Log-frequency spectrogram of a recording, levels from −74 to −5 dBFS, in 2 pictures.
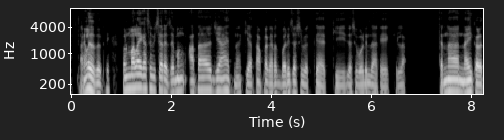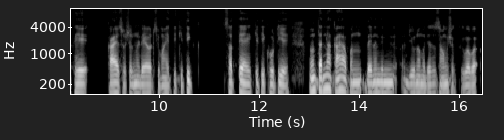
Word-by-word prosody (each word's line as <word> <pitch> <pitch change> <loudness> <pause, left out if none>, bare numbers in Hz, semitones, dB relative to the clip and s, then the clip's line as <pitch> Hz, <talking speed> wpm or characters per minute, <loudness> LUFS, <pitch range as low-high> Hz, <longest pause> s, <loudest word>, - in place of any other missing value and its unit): चांगलंच 145 -3 +5
होतं 105 -1 +2
ते. 135 - -6 0.3
पण 145 +1 +2
मला 160 +2 +7
एक 160 - +4
असं 155 0 +1
विचारायचं 135 -5 +1
आहे. 120 - -1
मग 130 0 -1 0.2
आता 140 +4 +1
जे 135 +2 -1
आहेत 135 -1 -1
ना 95 +1 -5
की 110 - -2
आता 105 +2 -2
आपल्या 110 +2 -2
घरात 105 0 -1
बरीच 110 +3 0
अशी 110 0 -4
व्यक्ती 100 +2 -5
आहेत 90 -3 -2
की 95 -2 -6 0.2
जसे 95 +1 -5
वडीलधारे 95 -3 -3
तिला 95 +3 -10 0.7
त्यांना 125 +3 +4
नाही 120 +1 +4
कळत. 100 0 +3
हे 105 0 +3 0.5
काय 105 0 +5
आहे 110 -1 +5
सोशल 95 +1 -7
मीडियावरची 100 -2 -1
माहिती 95 -1 -5
किती - - -1 0.7
सत्य 110 +2 +3
आहे, 100 -2 +1
किती 105 +1 -4
खोटी 100 0 -1
आहे. 95 +1 -4 0.4
म्हणून 135 +2 +3
त्यांना 150 +3 +6
काय 130 +3 +4
आपण 110 -4 0
दैनंदिन 110 0 +1 0.3
जीवनामध्ये 100 -1 -2
असं 100 +1 -5
सांगू 100 0 -2
शकतो, 95 -2 -12
की 90 - -6
बाबा 95 +2 +1
105 Hz, 190 wpm, -26 LUFS, 100-125 Hz, 0.7 s, मला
